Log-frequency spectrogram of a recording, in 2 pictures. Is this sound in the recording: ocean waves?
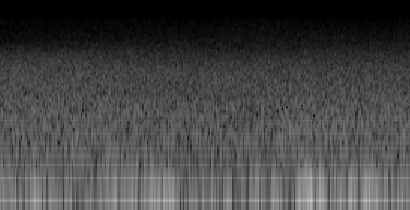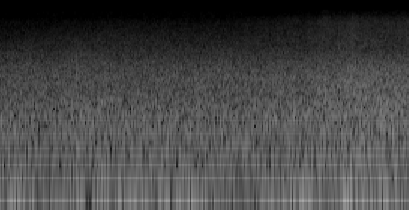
yes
